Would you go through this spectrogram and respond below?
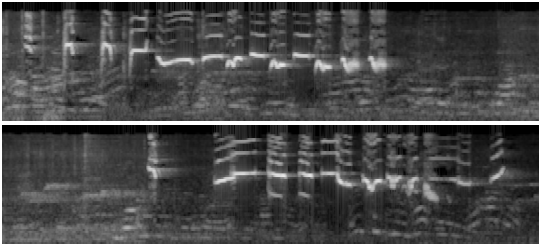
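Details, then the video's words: Oriental magpie-robin (kacer) lure song packed with mimicked phrases, performed with tail spread in a fired-up display: loud rapid whistled and chattering notes, a softer broken passage midway, then a fresh burst of sharp whistles. "PANCINGAN KACER ISIAN FULL BUKA EKOR NGOBRA"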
